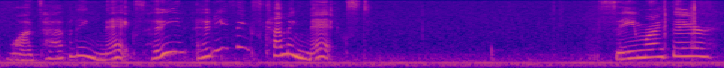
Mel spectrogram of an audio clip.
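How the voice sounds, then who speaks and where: A tiny chipmunk tells a children's storybook in a squeaky cartoon voice. It is extremely high and swoops up and down with animation. Loud noise runs through the recording. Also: huge pitch swings, moderate pace, exaggerated voice. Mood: chirpy storytelling. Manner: asks young listeners questions. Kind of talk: read-aloud picture book storytelling.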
